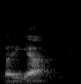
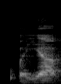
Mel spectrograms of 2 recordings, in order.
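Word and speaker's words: בית: House in the Hebrew, it is pronounced as bayaf.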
